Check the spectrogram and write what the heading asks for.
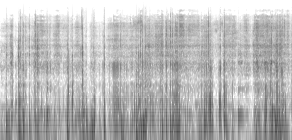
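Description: Handling noise on an action camera's microphone as it is moved and repositioned: irregular scrapes, knocks and rustling over a fluctuating low rumble.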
